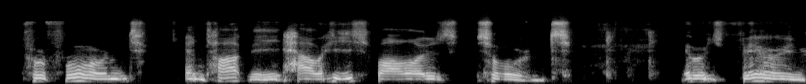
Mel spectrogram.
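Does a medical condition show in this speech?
Yes: oral cancer salvage surgery, partial tongue, mandible and soft palate resection; 12-hour salvage surgery, MD Anderson, removed left lower jawbone, esophageal nerves, soft palate hole; severe dysphagia since salvage surgery, supraglottal swallow, Tongometer tongue training for safer swallow and articulation.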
